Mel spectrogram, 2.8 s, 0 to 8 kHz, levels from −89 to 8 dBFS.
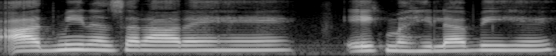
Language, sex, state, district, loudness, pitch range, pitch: Hindi, female, Madhya Pradesh, Bhopal, -19 LUFS, 205-225 Hz, 225 Hz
